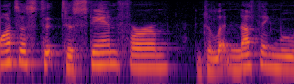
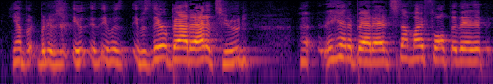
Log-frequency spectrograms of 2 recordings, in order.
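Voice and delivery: defensive excuse; 7 semitones higher, 5 dB louder, faster than usual. Retold or imitated. Pastor mocking his excuses.

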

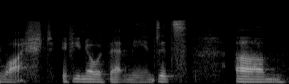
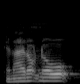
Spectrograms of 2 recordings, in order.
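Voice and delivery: usual speaking voice

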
